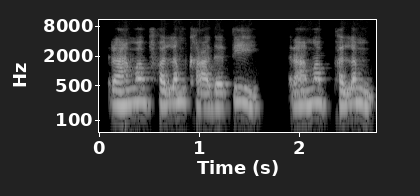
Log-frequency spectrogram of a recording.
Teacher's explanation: बोलने में ऐसे लग रहा है ना जैसे फ के पहले कुछ प का उच्चारण आ रहा है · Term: उपधमानीय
